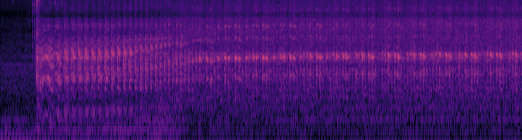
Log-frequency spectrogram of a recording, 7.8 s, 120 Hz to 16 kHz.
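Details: 6.0 Powerstroke diesel, 112,000 miles, shut down on the highway; fuel pump replaced: steady chugging crank about two and a half per second, never starts, as if starving for fuel; failed high-pressure oil pump.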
